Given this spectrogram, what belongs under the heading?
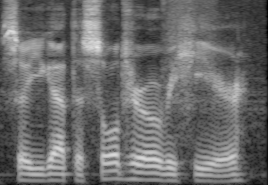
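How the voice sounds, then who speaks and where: A man with a notably low voice recounts a fantasy tale in loose, everyday speech. He draws as he talks, so he wanders, restarts and pads his sentences with fillers. It sounds like someone narrating his own story for viewers rather than performing it. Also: steady tone, normal speed, warm tone. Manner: rambling, filler-heavy, thinking aloud. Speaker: storyteller and artist. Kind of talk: casual spoken storytelling while sketching.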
